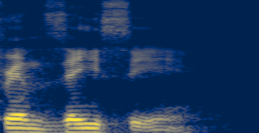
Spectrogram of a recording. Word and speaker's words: Franzese: Am I saying that correctly? – Absolutely not. It's Franzese. – Franzese. – Zay, it's an A sound.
